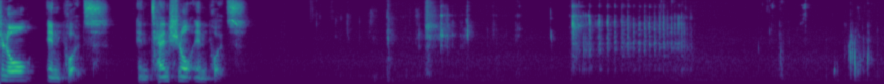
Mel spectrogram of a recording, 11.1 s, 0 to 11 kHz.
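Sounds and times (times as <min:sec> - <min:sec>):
person drinking from bottle: 0:09.5 - 0:11.0.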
